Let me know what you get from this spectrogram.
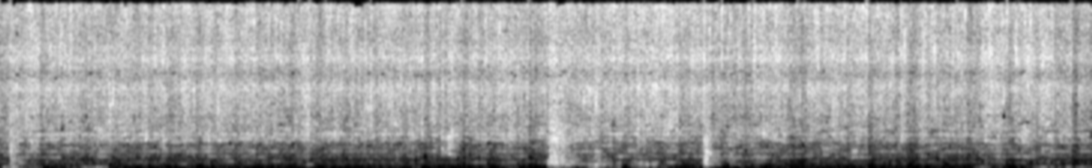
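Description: Curry masala of tomatoes, onions and ginger-garlic paste sizzling steadily in oil in a pan, with a couple of short knocks around the middle.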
